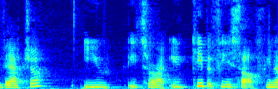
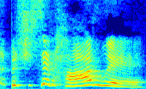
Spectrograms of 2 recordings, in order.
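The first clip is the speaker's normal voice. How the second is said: slow, louder words through laughter; laughing; 6 semitones higher, 8 dB louder, slower than usual. Real, not acted. Telling her co-host about the hardware mix-up, laughing. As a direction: say it while still laughing.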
